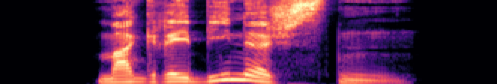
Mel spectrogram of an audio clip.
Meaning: 1. superlative degree of maghrebinisch 2. inflection of maghrebinisch: strong genitive masculine/neuter singular superlative degree
- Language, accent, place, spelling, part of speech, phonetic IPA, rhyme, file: German, Germany, Berlin, maghrebinischsten, adjective, [maɡʁeˈbiːnɪʃstn̩], -iːnɪʃstn̩, De-maghrebinischsten.ogg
